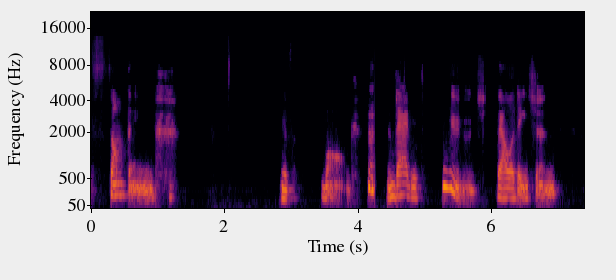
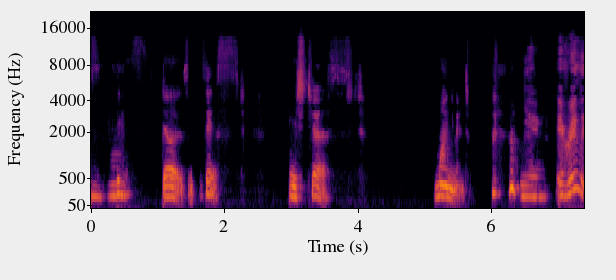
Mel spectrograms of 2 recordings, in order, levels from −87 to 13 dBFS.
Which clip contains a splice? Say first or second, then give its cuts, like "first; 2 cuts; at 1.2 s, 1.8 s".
first; 1 cut; at 4.3 s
